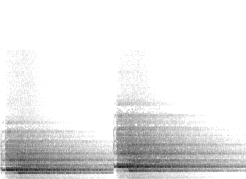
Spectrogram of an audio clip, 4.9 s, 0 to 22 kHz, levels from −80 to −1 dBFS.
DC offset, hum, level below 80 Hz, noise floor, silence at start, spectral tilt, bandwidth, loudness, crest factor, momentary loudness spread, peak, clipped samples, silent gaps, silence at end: under 0.1%; none; under -90 dBFS; -46 dBFS; 0 s; 2.5 dB/octave; 11 kHz; -19 LUFS; 18 dB; 22 LU; -4 dBFS; under 0.1%; none; 0.4 s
